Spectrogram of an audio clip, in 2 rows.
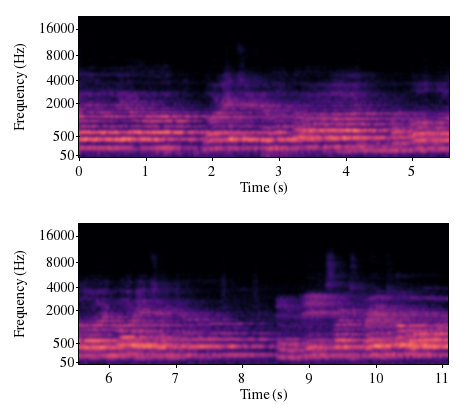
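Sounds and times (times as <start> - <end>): man chanting in reverberant church: 0.0 - 11.0.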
